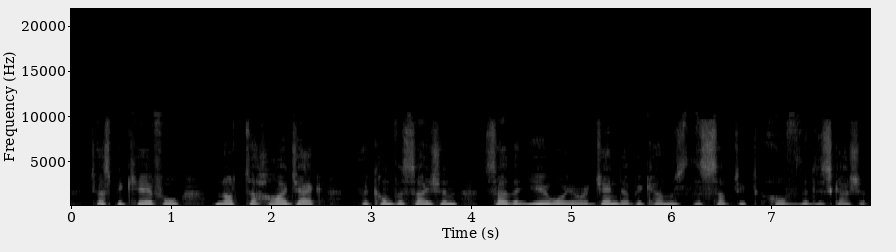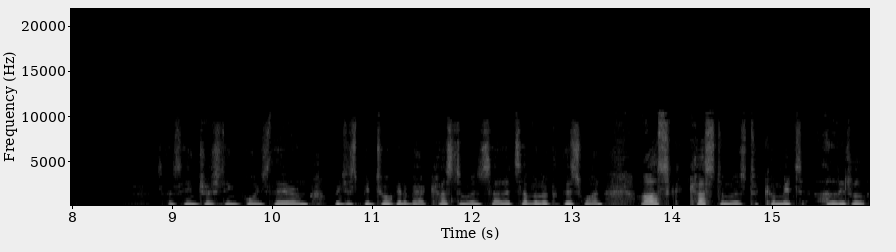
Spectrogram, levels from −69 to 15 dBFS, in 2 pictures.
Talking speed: 175 wpm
